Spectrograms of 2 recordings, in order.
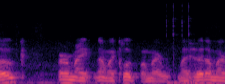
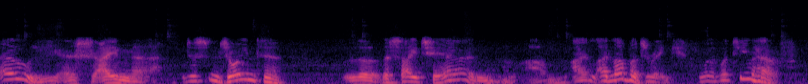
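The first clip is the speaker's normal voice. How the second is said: put-on halting, swooping, rambling old man voice; 4 semitones higher, 4 dB quieter than usual. In a role-play, answering a waiter asking about food or drink, old man voice. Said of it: "You do a perfect old man voice".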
